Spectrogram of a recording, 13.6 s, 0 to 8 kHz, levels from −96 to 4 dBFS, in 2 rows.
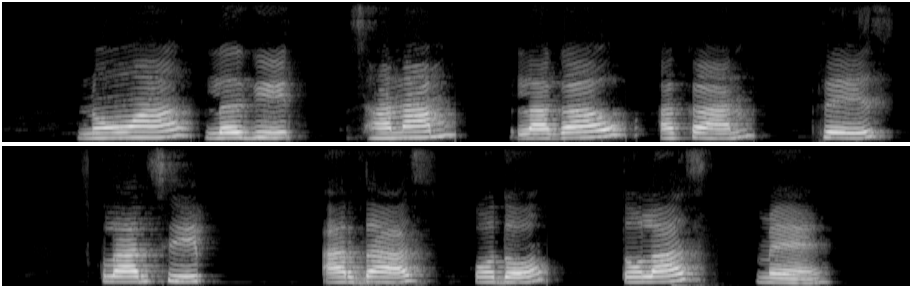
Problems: echo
